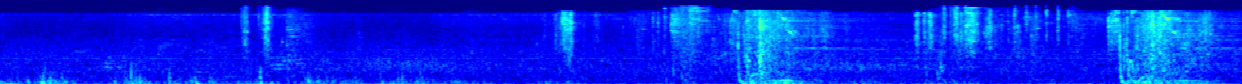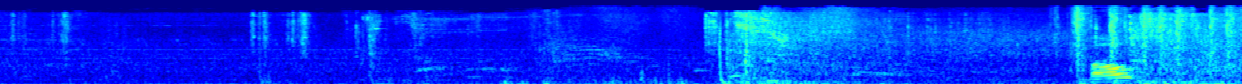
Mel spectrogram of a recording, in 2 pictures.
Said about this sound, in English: people are shooting at you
